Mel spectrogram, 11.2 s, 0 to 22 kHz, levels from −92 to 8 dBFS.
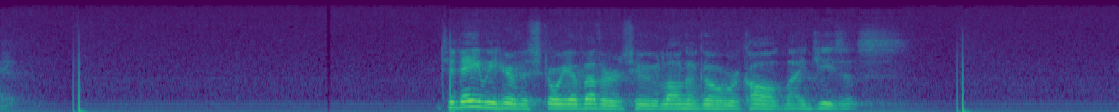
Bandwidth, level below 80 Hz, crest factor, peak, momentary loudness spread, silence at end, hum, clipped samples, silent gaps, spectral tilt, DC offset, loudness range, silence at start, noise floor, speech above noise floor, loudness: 16.5 kHz; -52 dBFS; 20 dB; -8 dBFS; 22 LU; 1.5 s; 60 Hz at -55 dBFS; under 0.1%; none; -8 dB/octave; under 0.1%; 12 LU; 0 s; -59 dBFS; 35 dB; -24 LUFS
